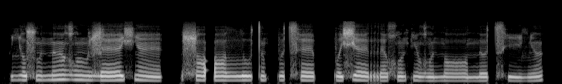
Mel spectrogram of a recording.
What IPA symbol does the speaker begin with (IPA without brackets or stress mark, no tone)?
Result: ʎ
